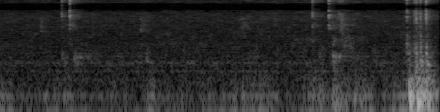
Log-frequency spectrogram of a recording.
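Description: Near silence: faint room hum with a few faint, sharp clicks of a computer mouse.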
